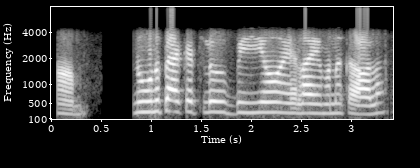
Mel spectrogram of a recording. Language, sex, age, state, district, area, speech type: Telugu, female, 18-30, Andhra Pradesh, East Godavari, rural, conversation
